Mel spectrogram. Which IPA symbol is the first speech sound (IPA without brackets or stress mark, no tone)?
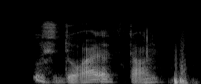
ʊ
